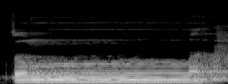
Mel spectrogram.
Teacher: Mim bertasdid itu gunnah, artinya mendengung ya. Tahan dua ketukan.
